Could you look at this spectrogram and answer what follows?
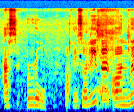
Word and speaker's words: roux: u x so in kokiri terms it is pronounced as ru okay so later on we will discuss what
